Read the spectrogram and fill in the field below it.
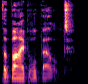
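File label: "bible belt", British English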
